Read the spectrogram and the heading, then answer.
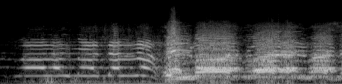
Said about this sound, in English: In this video footage uploaded to YouTube, said to be from a protest in the town of Al-Ramla today, a group of young men chant and set light to a banner of President Bashar al-Assad.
